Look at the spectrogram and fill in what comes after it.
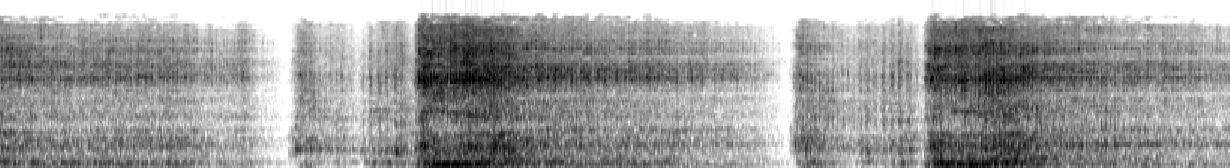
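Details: Tiger producing deep, rasping roars, one long one followed by a shorter one after a pause, over a steady rumbling background.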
